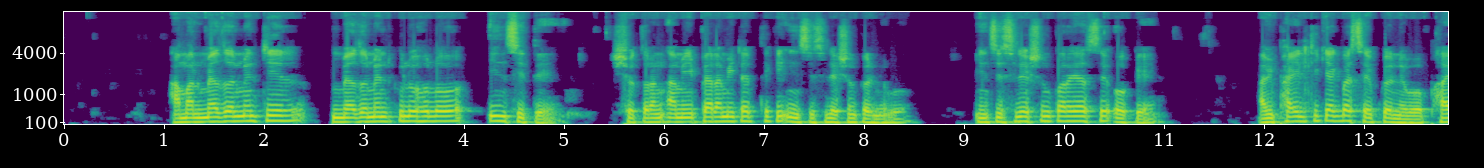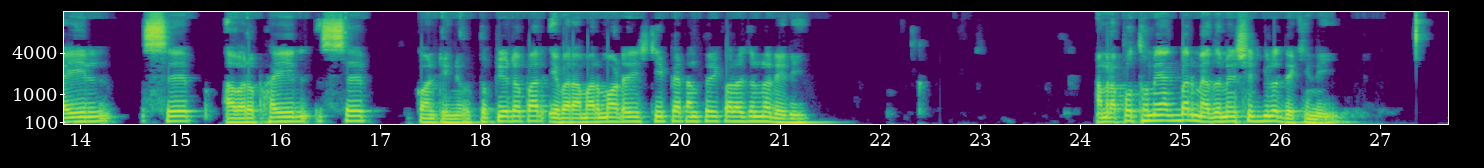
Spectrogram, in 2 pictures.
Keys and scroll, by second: 19.6 Home.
